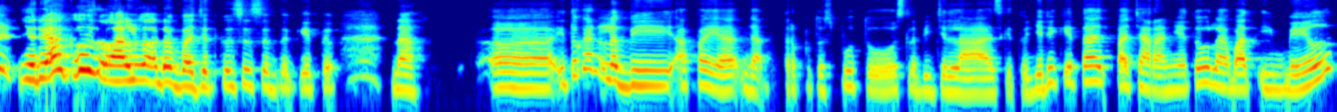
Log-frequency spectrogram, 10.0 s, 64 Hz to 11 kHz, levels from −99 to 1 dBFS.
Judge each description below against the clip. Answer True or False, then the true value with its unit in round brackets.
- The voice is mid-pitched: False (205 Hz)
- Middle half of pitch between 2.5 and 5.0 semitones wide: False (5.4 semitones)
